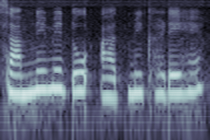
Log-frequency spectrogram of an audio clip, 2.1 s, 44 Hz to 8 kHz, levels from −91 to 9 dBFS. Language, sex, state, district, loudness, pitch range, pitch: Hindi, female, Arunachal Pradesh, Lower Dibang Valley, -14 LUFS, 245-270 Hz, 255 Hz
